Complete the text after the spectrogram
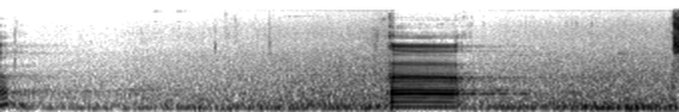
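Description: A man speaks calmly and slowly into a microphone.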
